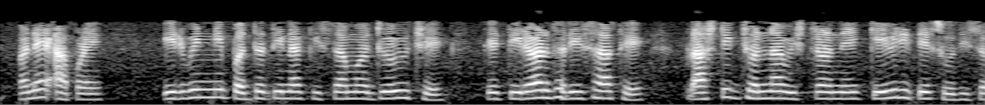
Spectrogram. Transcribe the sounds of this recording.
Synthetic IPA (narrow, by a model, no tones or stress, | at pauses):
əneʔapəɽ̃e | iɾʋinːipəd̪ʱːət̪inakɪsːamãd͡ʒojũt͡ʃʰe | ket̪iɾaɽd̪ʱəɾisat̪ʰe | plasʈik̚d͡ʒənːaʋɪst̪ɾəɳnekeʋiɾit̪esod̪ʱiʃə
